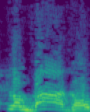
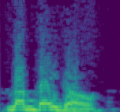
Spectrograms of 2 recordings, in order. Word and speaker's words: lumbago: Mr. Schultz, that word is pronounced lumbago. – Oh, they changed it recently? – They never changed it. It's always been pronounced lumbago, according to Webster.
